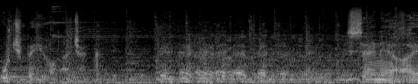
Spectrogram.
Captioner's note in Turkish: Gülme sesleri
